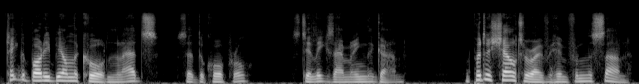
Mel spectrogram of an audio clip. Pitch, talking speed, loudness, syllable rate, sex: 135 Hz, 215 wpm, -20 LUFS, 6.2 syllables/s, male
